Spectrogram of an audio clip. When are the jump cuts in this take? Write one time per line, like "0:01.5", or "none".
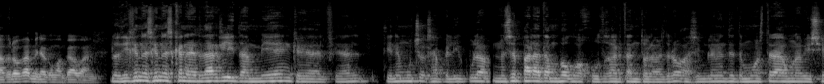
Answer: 0:01.0
0:01.5
0:03.7
0:04.3
0:04.9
